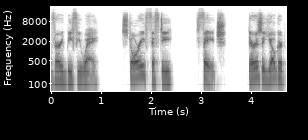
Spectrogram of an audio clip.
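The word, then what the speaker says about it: Fage: There is a yogurt called phage, but I thought the E was silent, so I was saying the word that you shouldn't say. Everyone told me I was wrong, but it wasn't until I saw a commercial that I was proven wrong. It is pronounced kind of like phase.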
